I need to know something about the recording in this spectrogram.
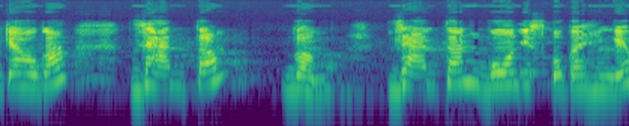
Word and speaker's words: xanthan: तो बच्चों यहाँ पर देखिए, व्हाट इज xanthan गम, ठीक है, इसका प्रोनाउंसिएशन क्या होगा, xanthan गम, xanthan गोंद इसको कहेंगे।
